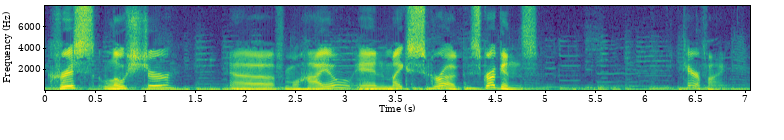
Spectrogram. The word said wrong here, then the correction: Scroggins: So, I can't believe that's pronounced Scroggins. He's a lefty. – Yes, he is Scroggins.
